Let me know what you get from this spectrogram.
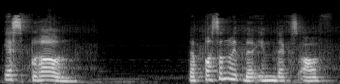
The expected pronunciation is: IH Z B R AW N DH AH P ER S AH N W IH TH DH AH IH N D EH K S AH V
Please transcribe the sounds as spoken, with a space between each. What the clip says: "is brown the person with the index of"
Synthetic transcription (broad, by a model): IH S B R AW N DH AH P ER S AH N W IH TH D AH IH N D EH K S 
